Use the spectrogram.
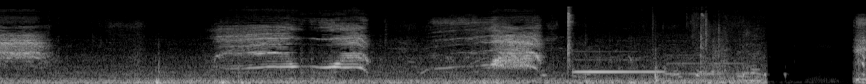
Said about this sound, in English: It is a baby on a plane. This was posted to TikTok, and someone just posted the audio and a picture of their deadpan face going, he sounds like R2-D2.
